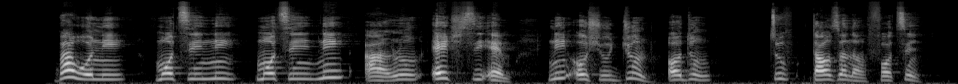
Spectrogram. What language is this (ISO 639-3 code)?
yor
